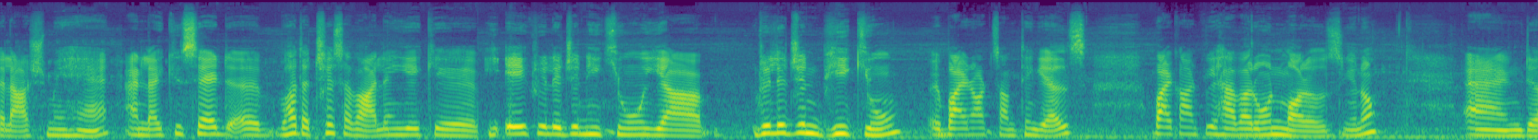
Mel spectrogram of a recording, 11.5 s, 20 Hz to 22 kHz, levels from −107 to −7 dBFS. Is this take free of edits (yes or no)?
no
